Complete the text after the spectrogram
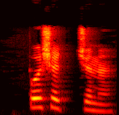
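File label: "пӧсьӧдчыны", Komi, female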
